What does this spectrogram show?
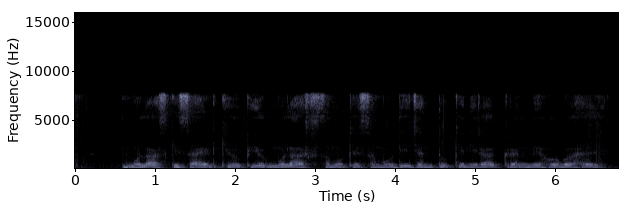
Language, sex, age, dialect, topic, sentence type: Magahi, male, 18-24, Central/Standard, banking, statement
